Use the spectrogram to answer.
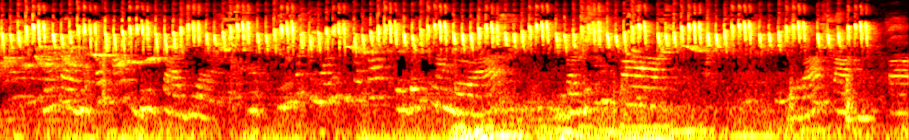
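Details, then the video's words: A cigun keeps up a long, busy run of high chirps and trills, undulating steadily in pitch, over quiet low background sounds that resemble distant voices. "cigun gacor"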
